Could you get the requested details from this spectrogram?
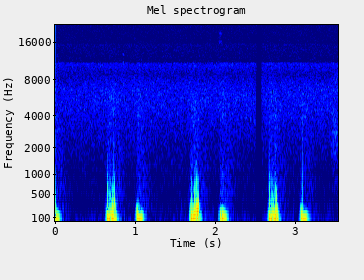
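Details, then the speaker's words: Pulmonic ejection click on cardiac auscultation in an adult patient lying back, heard best at the pulmonic area: regular heartbeat near 60 a minute with a sharp, high-pitched click just after S1. "ejection clicks are high pitched and result from faulty opening of the semi lunar valves a pulmonic click is heard best in the pulmonic area during"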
